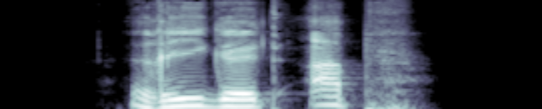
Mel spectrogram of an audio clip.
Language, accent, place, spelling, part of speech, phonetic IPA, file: German, Germany, Berlin, riegelt ab, verb, [ˌʁiːɡl̩t ˈap], De-riegelt ab.ogg
- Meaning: inflection of abriegeln: 1. second-person plural present 2. third-person singular present 3. plural imperative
